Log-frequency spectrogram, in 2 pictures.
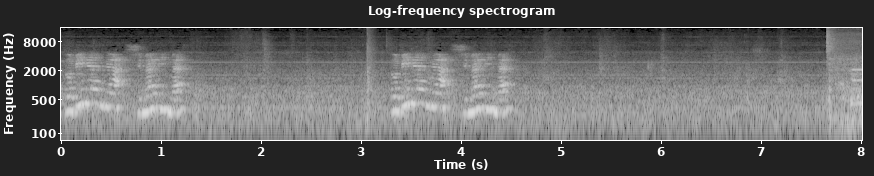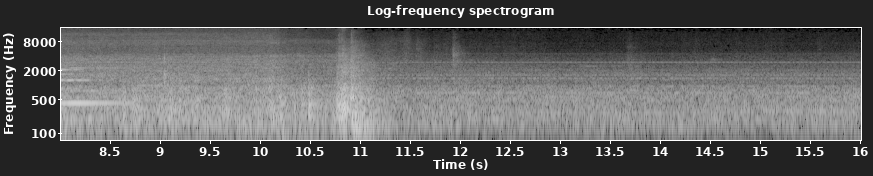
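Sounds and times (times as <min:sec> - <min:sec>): train doors sliding shut: 0:07.6 - 0:11.4
short door warning tone: 0:07.7 - 0:09.7
doors shutting with a thud: 0:07.7 - 0:11.3.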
